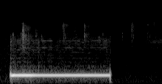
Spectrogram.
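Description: A single steady, mid-pitched ringing tone of an outgoing telephone call lasts about one second, then cuts to silence.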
